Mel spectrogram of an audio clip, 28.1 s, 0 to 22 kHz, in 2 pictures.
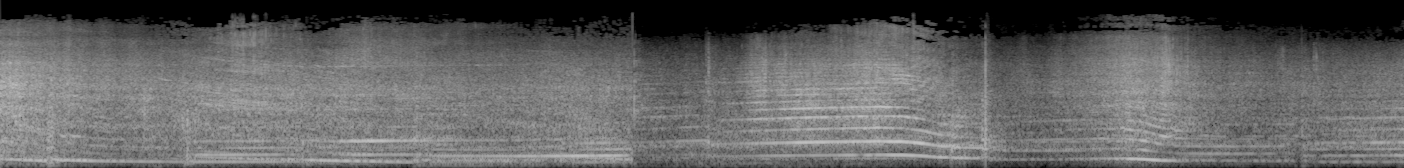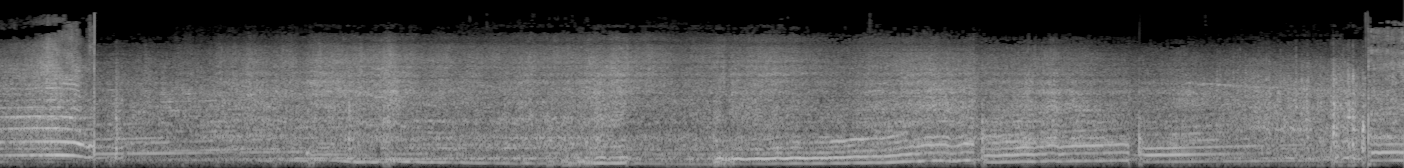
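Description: Race car engines passing at speed, the Peugeot 9X8 Le Mans Hypercar's 2.6-litre twin-turbo V6 chief among them. The engine notes drop in steps through downshifts under braking and climb again on acceleration, with several passes one after another.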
